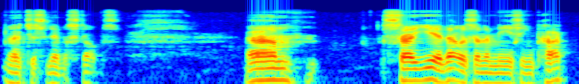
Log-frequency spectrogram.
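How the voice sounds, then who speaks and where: A man, delivering a rambling solo monologue at home, halting with frequent ums and restarts and dry sardonic asides. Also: mid-range voice, fairly bright tone. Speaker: podcast host.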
